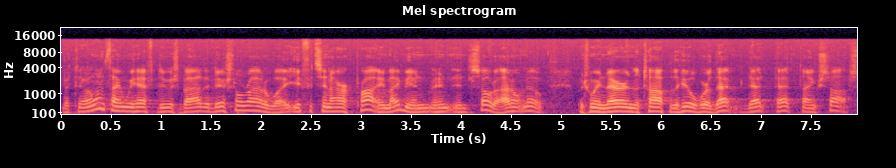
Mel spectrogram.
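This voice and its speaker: Talking at a very fast pace with a Texas accent, this man has a fairly high pitch and ordinary pitch variation. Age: 70s. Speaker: former city council member. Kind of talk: public comment at council meeting. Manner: halting, repetitive.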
